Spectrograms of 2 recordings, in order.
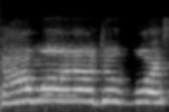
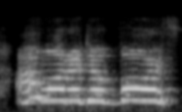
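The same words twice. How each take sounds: First: High, loud desperate cry; screamed quote. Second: Much higher, louder cry of I want a divorce; screamed quote. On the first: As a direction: yell it in the street. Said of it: "that's all I could get out". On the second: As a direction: shout it out in despair. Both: Retold or imitated.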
